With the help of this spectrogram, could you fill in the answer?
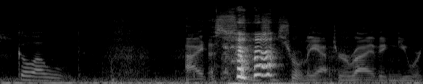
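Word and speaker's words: Goa'uld: wife and her brother and to determine the goo old threat excuse me you pronounced it wrong stepwise be an apostrophe after the a before the you it's pronounced go out shortly after arriving you were captured in prison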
